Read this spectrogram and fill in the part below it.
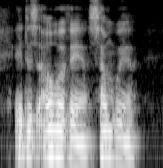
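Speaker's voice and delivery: plain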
